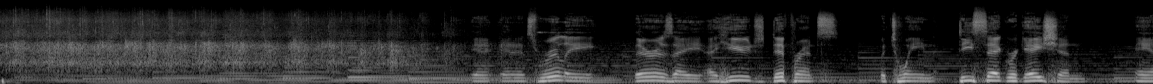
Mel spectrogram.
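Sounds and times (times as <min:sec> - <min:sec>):
audience clapping: 0:00.0 - 0:05.7
speech: 0:04.7 - 0:11.5.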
